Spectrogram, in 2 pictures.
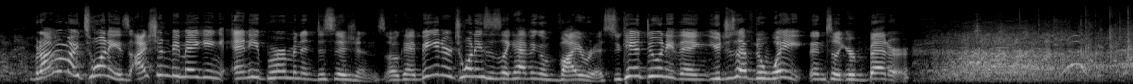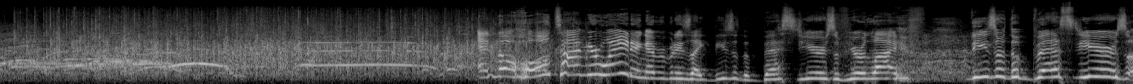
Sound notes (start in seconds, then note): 9.1 laughter; 9.8 cheers and applause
